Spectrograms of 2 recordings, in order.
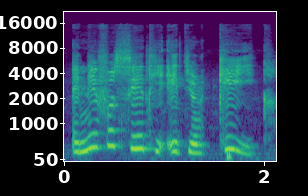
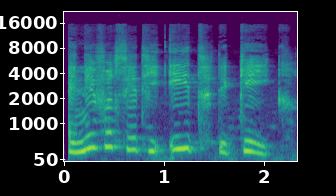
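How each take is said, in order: First: The word cake carries the main stress. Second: The word ate carries the main stress. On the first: He ate something else, not the cake. "By making cake the most threats" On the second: He did something else to the cake, not eat it. "By making it the most threats"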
